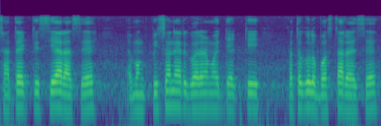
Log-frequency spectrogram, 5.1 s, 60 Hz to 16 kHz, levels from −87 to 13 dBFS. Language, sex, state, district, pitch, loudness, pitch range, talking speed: Bengali, male, Assam, Hailakandi, 130 Hz, -19 LUFS, 125-135 Hz, 140 wpm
